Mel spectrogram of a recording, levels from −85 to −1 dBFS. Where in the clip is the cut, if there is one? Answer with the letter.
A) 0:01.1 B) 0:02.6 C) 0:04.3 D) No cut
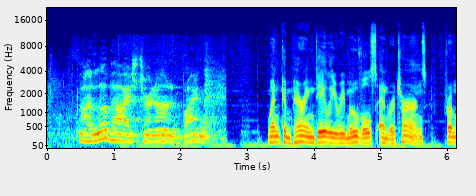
D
